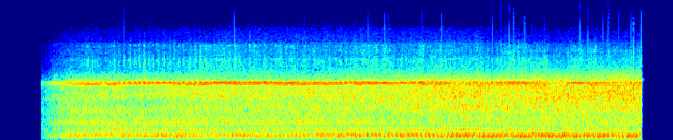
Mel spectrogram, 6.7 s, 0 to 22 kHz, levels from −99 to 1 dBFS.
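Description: Hard clipping turns up three times: single flattened peaks at 1.24 s and 2.34 s, then a stretch from 4.92 to 6.37 s driven about 3 dB past the ceiling. The tops get sheared flat, so you hear brief crackles, then a harsher fuzz.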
